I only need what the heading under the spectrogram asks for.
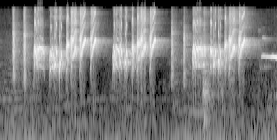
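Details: White-rumped shama of top quality, used as a tutor recording for training future champion birds: rapid bursts of sharp chirps and fluttering high whistled phrases in three repeated runs, ending on a thin rising whistle.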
